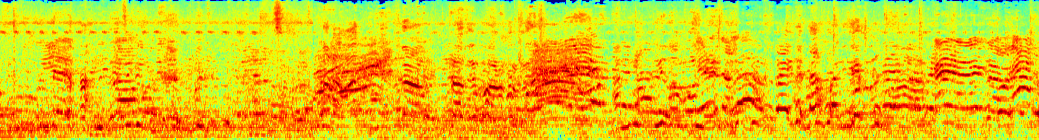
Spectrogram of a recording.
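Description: A group of women chattering all at once, with many high voices overlapping excitedly.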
